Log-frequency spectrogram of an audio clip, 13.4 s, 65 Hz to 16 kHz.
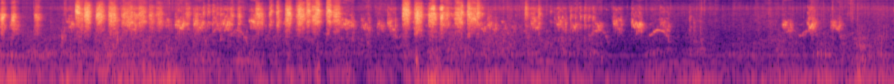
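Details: Budgerigars kept for breeding, 2026: a long stretch of rapid, harsh, high chirping with wing flutters, then fading to scattered whistled notes and short squeaks.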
